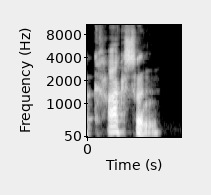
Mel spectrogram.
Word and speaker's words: coxswain: And of course, on boats, you have a coxswain, which is not even spelled like that, like the word.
